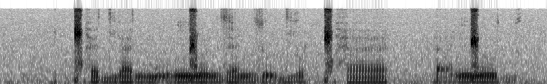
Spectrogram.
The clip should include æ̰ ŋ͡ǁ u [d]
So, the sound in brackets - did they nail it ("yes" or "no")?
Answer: yes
